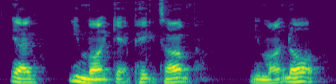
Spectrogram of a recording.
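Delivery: ordinary talk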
